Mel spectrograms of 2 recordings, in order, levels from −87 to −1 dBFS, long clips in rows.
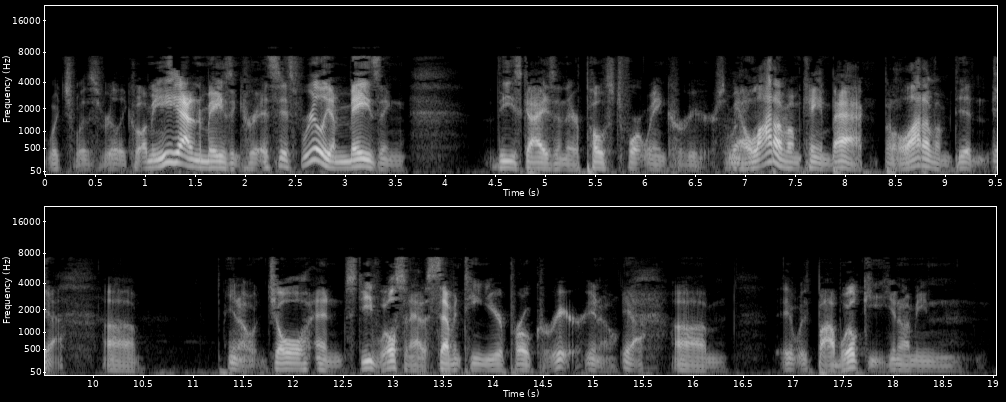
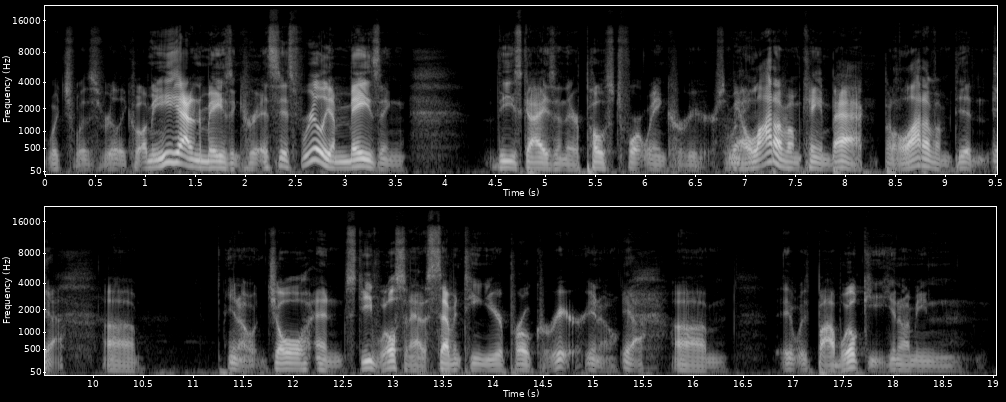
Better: second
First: garbled, watery; slightly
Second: none

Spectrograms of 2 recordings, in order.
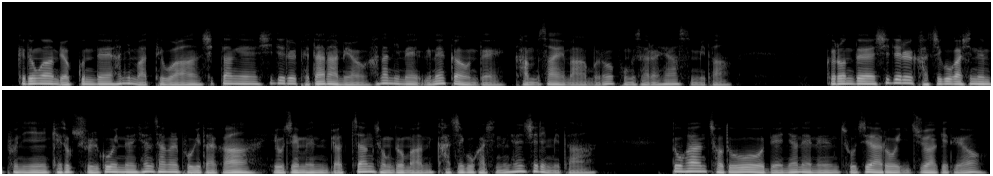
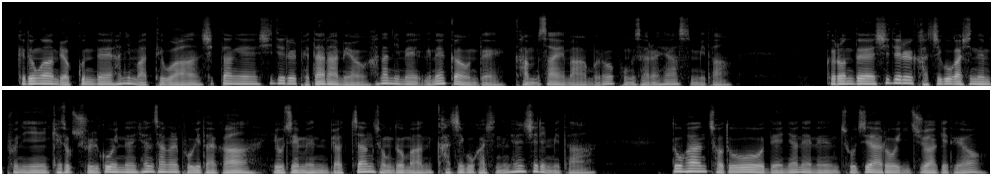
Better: second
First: muffled; slightly; fading above 2.5 kHz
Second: none

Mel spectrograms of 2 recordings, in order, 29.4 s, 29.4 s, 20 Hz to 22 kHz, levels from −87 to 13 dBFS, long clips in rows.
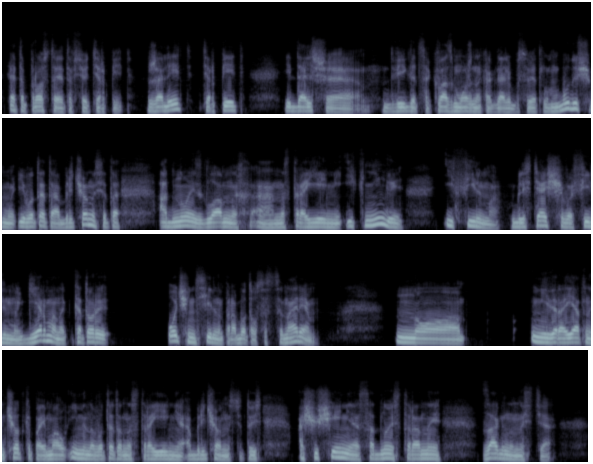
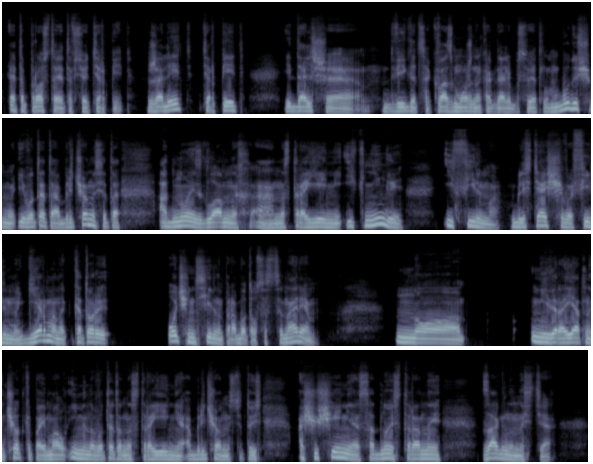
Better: second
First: muffled; slightly; fading above 3.5 kHz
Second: none

